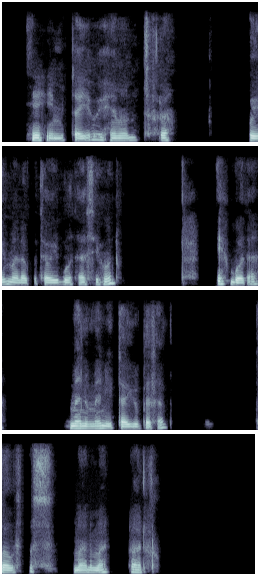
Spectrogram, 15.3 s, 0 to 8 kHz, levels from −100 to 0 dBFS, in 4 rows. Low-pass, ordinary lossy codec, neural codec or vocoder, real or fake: 7.2 kHz; AAC, 48 kbps; none; real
